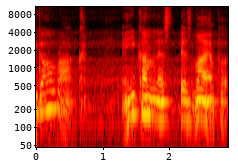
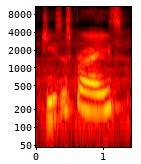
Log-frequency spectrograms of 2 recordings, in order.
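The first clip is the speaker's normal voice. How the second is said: mocking drawl; 3 dB louder, much slower than usual. Mocking Jesus.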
